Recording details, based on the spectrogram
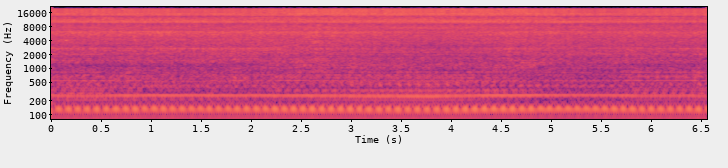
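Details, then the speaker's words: Integra after the vacuum leak repair, with carb cleaner sprayed: an even idle with a regular low pulse about three times a second and no hunting or dips. The leak no longer affects the idle. "now we're gonna spray it is no longer affecting anything"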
